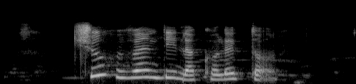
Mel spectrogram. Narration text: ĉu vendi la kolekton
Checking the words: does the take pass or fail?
pass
